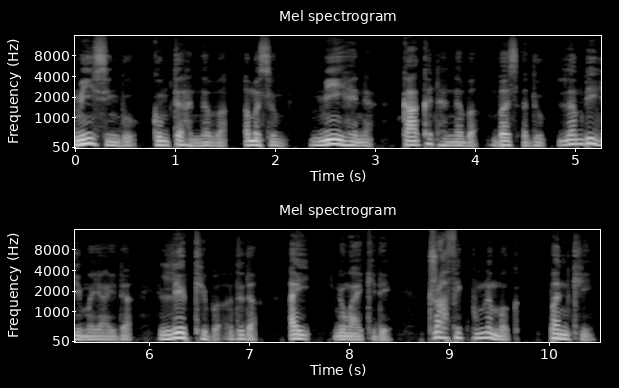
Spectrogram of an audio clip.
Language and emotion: Manipuri, sad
